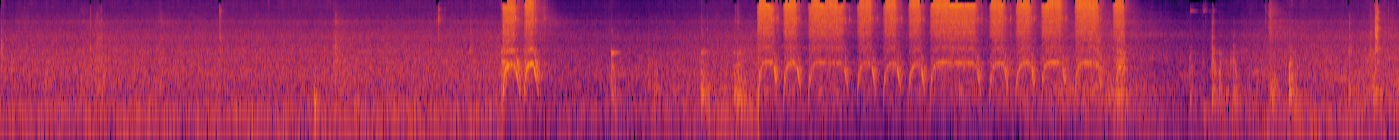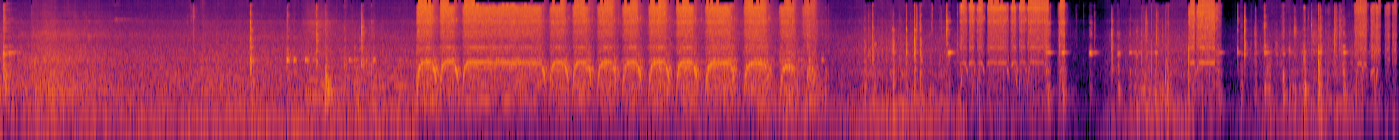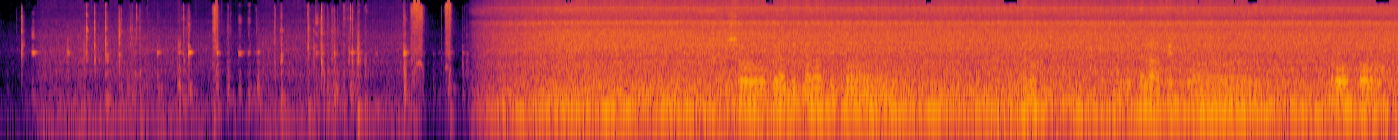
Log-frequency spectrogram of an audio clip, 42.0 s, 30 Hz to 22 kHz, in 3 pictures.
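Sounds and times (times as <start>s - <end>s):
ratchet wrench clicking rapidly: 7.6s - 11.2s, 18.2s - 22.2s.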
